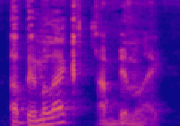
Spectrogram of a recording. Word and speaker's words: Abimelech: Abimelech. And Abimelech, king of Gerar, sent and took Sarah.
